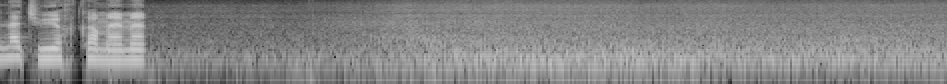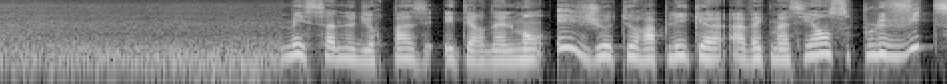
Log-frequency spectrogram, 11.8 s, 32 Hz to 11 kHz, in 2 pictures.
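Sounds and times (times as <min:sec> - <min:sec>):
speech: 0:00.0 - 0:01.1, 0:07.7 - 0:11.8
sea waves washing against a quay at high tide: 0:00.9 - 0:07.7
wind noise on the microphone: 0:00.9 - 0:07.7.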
